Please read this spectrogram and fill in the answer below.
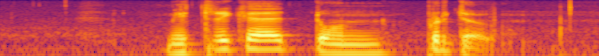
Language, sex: Afrikaans, male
